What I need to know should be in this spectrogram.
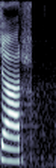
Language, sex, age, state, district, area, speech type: Punjabi, female, 18-30, Punjab, Bathinda, rural, read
